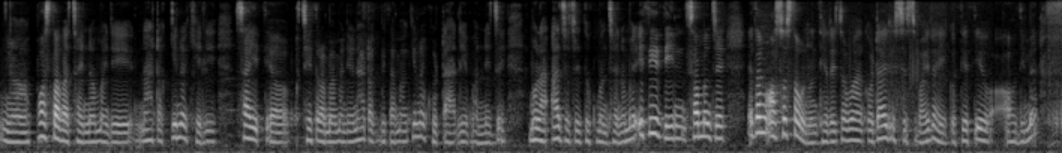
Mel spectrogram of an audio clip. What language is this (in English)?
Nepali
